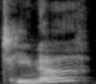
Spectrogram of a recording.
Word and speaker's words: Teana: Oh my gosh, is your name pronounced Tina? It is.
